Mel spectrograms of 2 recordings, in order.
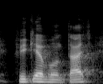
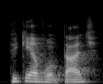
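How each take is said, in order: Both takes have the same delivery.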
